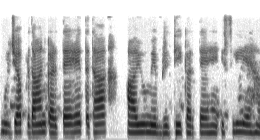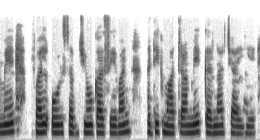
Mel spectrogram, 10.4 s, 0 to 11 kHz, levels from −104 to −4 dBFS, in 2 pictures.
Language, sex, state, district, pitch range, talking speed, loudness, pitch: Hindi, female, Uttarakhand, Uttarkashi, 180-195 Hz, 130 wpm, -21 LUFS, 185 Hz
